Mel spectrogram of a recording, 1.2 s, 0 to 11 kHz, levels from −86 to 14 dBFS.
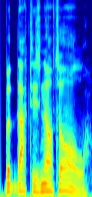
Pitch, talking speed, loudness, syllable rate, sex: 105 Hz, 260 wpm, -18 LUFS, 4.9 syllables/s, male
